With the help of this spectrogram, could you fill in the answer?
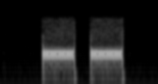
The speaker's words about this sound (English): It's ringing. It's ringing.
